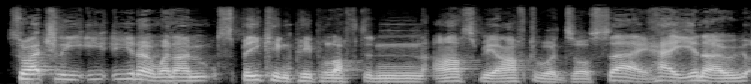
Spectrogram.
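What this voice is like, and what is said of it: English accent. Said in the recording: “Get an English accent ... the British English”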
